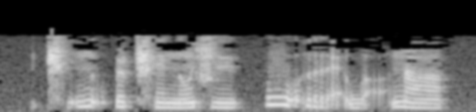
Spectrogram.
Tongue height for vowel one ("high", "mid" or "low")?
high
